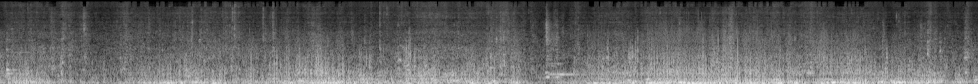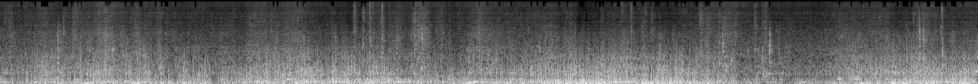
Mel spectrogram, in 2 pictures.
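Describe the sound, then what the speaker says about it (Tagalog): Strong wind roaring steadily into the microphone, a loud continuous buffeting rush with rumbling gusts and water splashing underneath. "grabe hangin."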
